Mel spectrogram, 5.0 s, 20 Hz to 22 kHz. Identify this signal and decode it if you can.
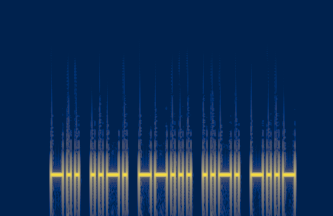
Morse code, heard as a keyed tone, about 20 wpm, 700 Hz. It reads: DF7FX
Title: 2023 SOTA Activator Call Signs - 20wpm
